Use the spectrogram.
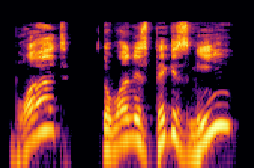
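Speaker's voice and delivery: put-on high, quick boyish question; astonished boy. The boy answers Scrooge about the turkey, astonished. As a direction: sound amazed at the very idea.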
